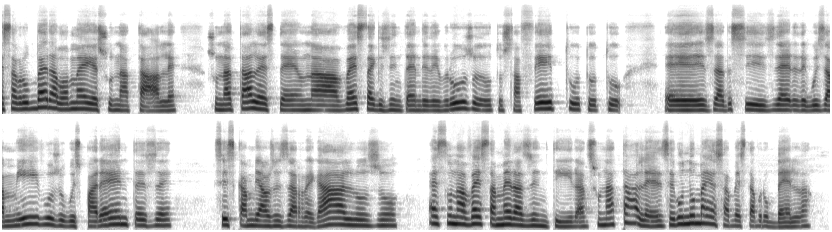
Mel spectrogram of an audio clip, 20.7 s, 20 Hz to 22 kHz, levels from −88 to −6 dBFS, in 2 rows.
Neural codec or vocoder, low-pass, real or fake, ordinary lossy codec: none; 19.8 kHz; real; none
